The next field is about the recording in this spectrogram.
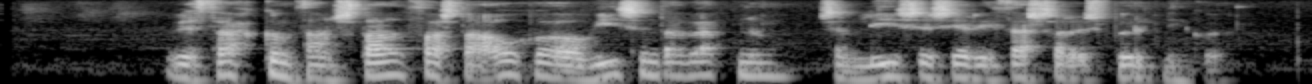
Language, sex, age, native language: Icelandic, male, 40-49, Icelandic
